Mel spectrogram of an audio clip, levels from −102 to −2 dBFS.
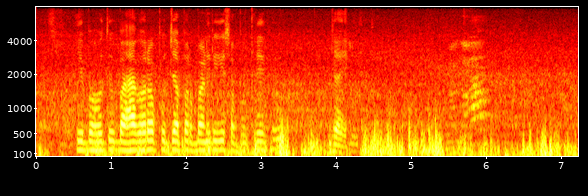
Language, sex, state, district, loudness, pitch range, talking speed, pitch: Odia, female, Odisha, Khordha, -19 LUFS, 170-175 Hz, 85 wpm, 175 Hz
